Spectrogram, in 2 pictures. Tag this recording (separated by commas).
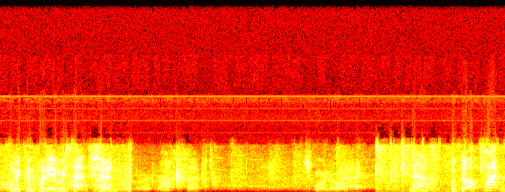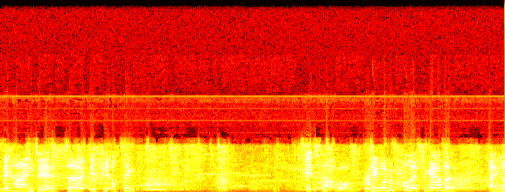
Speech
